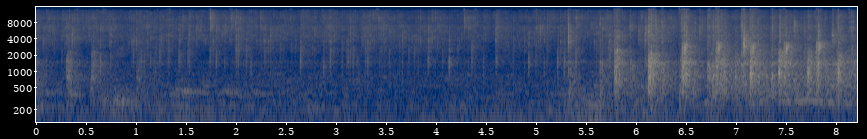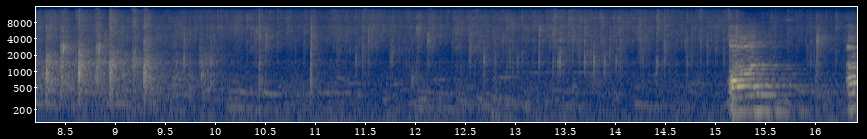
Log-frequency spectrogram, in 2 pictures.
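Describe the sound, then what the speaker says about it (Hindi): An audience at a felicitation event at a sports complex in Jhalawar claps to welcome a guest, a burst of moderate applause swelling in the middle of the stretch over quiet room tone, with a short voice near the end. "जोरदार तालियों से स्वागत और अभिनंदन"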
